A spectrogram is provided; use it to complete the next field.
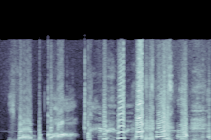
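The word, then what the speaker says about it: Zvobgo: He started by teaching us how to pronounce his name. The whole hall. Okay. Zvobga.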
